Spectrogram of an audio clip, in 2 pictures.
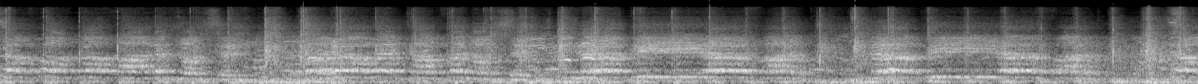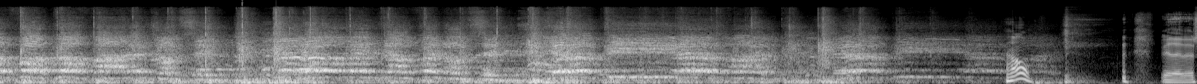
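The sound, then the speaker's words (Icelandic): A loud group of Newcastle supporters sings a rhythmic chant together in a crowded pub about a former Sunderland player, voices rising and falling in repeated phrases, with thumps and background crowd noise, before fading out abruptly near the end. “þeir hittust á, á barnum og, og þeir sungu þetta”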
